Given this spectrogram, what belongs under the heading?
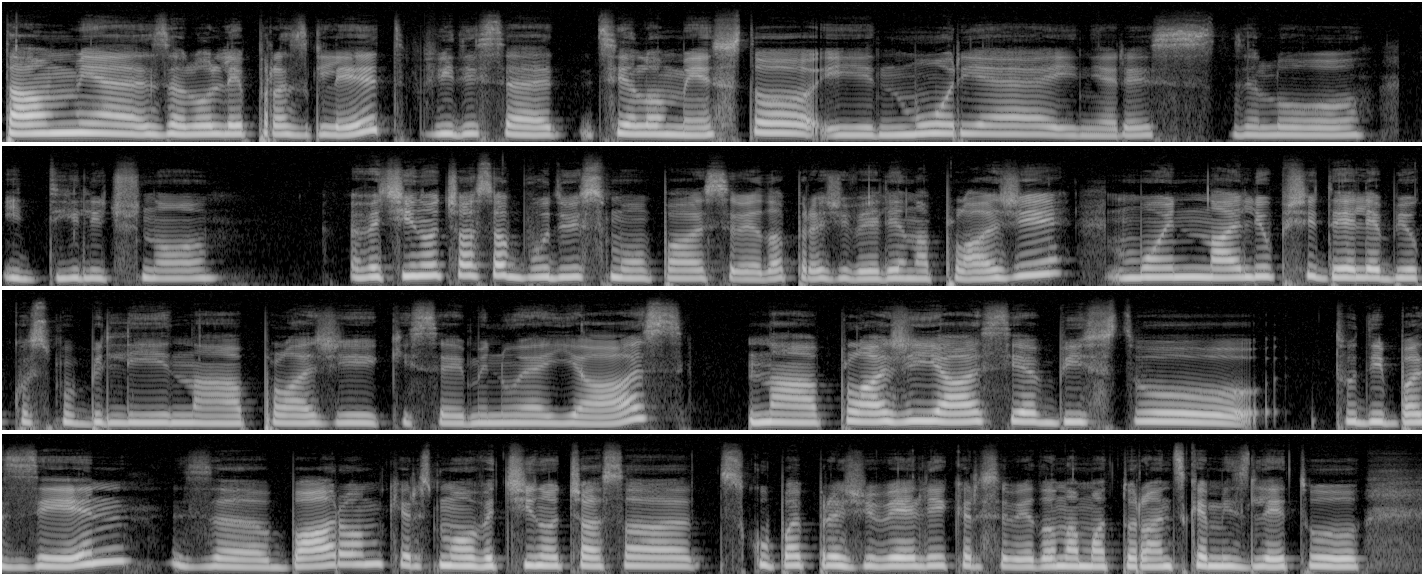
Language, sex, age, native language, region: Slovenian, female, 18-29, Slovenian, Drava region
